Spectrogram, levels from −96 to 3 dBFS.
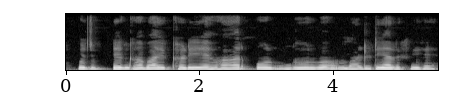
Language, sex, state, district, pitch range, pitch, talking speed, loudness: Hindi, female, Bihar, Jamui, 185-195 Hz, 190 Hz, 105 wpm, -14 LUFS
